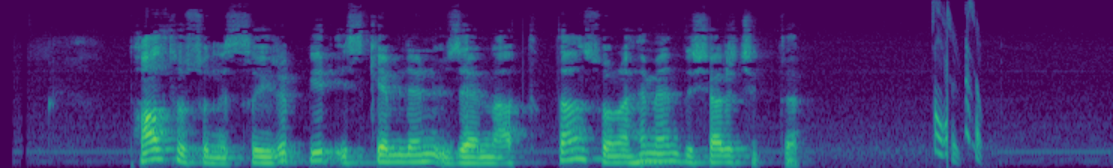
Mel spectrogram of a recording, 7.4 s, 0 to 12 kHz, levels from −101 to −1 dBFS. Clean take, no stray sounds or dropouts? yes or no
no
